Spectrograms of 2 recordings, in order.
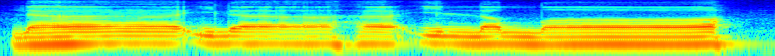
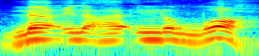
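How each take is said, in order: First: It is said loudly but gently. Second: It is said loudly and harshly.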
